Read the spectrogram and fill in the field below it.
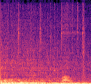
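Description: A car engine revs with a deep, resonant exhaust-pipe drone, loud and close, holding a steady rumble with a slight rise near the end, while people talk over it.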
